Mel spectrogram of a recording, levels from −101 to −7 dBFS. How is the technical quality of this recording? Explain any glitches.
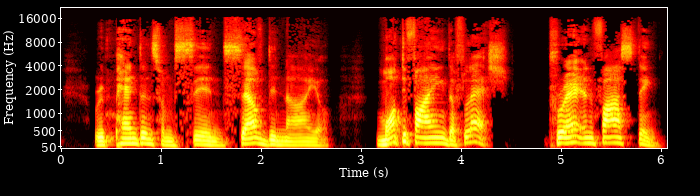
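The recording has one clear technical fault: sample clock jitter between 1.08 and 3.82 s of the speech. During that stretch the converter's timing wobbles by a few microseconds, so each sample is captured slightly off its proper instant. Where the waveform changes fastest, that timing slip becomes an amplitude error roughly 30 dB below the signal. The result is a grainy hiss that swells on loud, bright syllables and disappears in pauses. A steady background hiss would stay audible in the gaps instead.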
